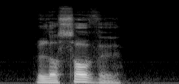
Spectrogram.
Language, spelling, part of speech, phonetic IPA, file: Polish, losowy, adjective, [lɔˈsɔvɨ], Pl-losowy.ogg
